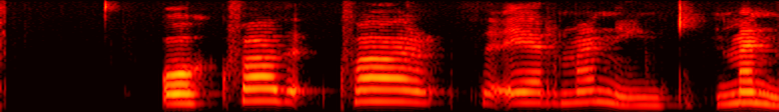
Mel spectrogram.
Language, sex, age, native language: Icelandic, male, 9, Icelandic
